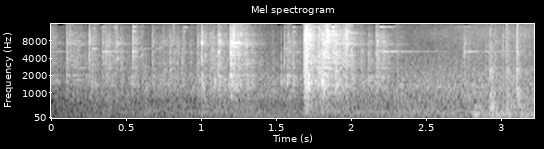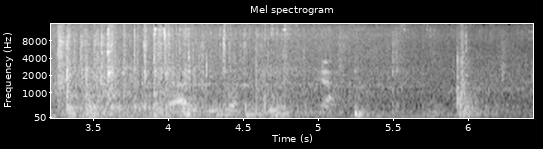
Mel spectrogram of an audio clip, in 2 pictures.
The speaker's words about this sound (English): thanks a man for helping him to pile tankards into the trunk of his car.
